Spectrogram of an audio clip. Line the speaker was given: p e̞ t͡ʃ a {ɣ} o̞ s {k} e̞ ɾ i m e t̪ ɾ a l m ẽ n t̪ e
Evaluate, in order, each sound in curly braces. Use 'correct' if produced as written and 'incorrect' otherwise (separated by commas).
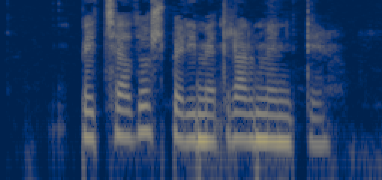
incorrect, incorrect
